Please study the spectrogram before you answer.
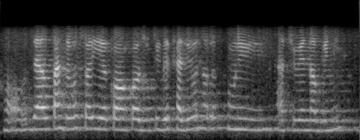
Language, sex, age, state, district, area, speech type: Odia, female, 45-60, Odisha, Angul, rural, conversation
